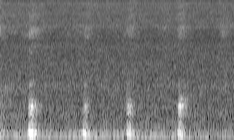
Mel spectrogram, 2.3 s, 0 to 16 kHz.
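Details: A female Mal-Shi, a Maltese and Shih Tzu cross born in 2017, recorded snoring in December 2023: four soft, short snorting breaths roughly every half second, low and quiet against near silence.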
